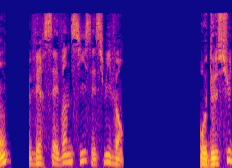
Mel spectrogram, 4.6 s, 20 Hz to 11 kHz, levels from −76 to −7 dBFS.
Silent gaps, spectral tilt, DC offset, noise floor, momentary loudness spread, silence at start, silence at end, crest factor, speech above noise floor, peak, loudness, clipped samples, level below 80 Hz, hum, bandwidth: 0.26-0.57 s, 2.50-3.99 s; -4.5 dB/octave; under 0.1%; under -90 dBFS; 16 LU; 0 s; 0 s; 16 dB; over 71 dB; -4 dBFS; -19 LUFS; under 0.1%; -44 dBFS; none; 8.8 kHz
